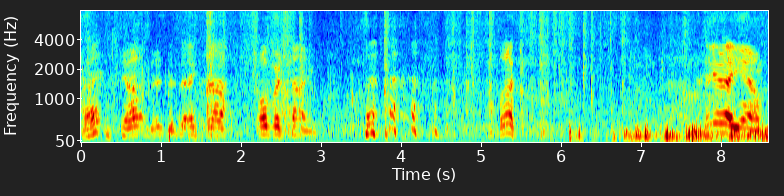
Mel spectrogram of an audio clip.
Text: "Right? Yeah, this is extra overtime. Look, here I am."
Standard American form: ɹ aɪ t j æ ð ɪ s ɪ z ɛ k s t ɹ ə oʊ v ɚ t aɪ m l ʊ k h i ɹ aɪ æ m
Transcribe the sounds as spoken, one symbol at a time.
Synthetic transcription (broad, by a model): ɹ aɪ t j æ ð ɪ s ɪ z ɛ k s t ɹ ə oʊ v ɚ s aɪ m l ʊ k h i ɹ aɪ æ m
